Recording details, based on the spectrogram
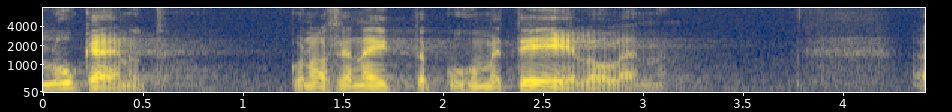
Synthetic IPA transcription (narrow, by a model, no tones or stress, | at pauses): lukenut̪ | kunɑsɑnæit̪ːæpkuhumet̪eːlolḛmːe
